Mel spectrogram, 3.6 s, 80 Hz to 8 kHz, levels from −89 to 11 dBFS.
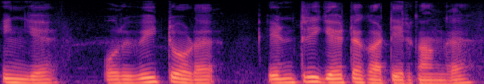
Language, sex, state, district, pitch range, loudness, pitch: Tamil, male, Tamil Nadu, Nilgiris, 120-140 Hz, -16 LUFS, 130 Hz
